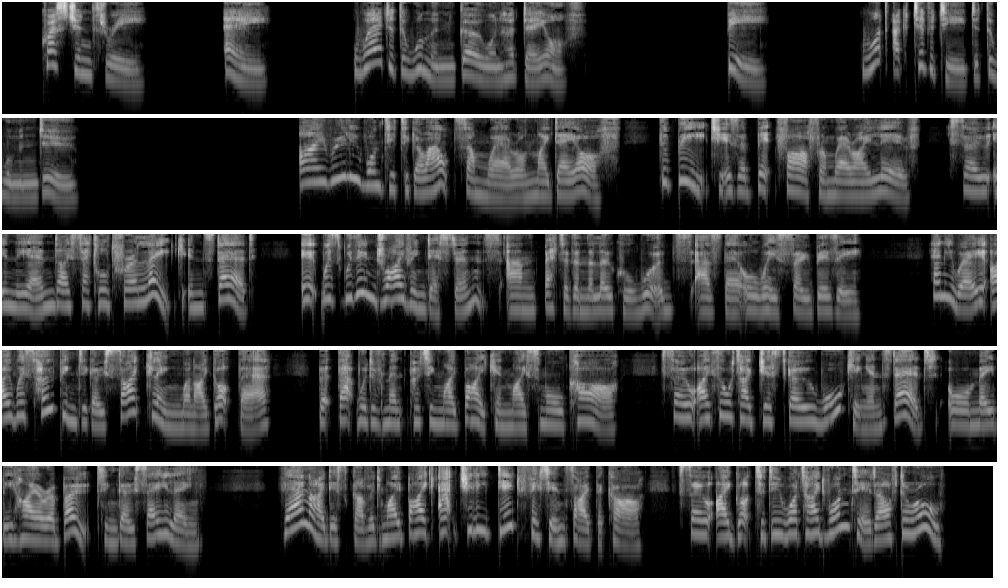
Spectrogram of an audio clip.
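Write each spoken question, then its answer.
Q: Where did the woman go on her day off?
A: a lake

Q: What activity did the woman do?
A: cycling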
